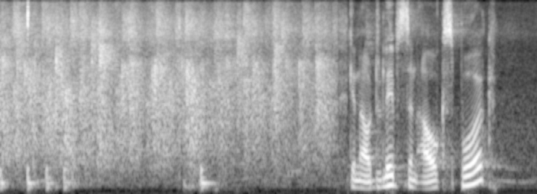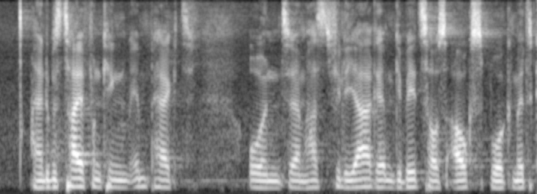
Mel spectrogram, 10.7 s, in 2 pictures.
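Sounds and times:
audience applause: 0.0s - 3.4s
speech: 3.5s - 5.0s, 5.7s - 10.7s.

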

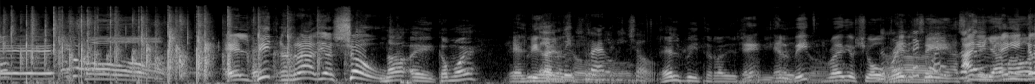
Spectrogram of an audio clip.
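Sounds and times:
applause: 0.0s - 3.5s
speech: 2.3s - 10.3s.

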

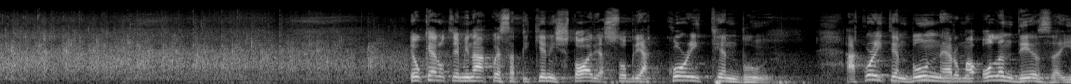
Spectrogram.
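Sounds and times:
crowd clapping: 0.0s - 4.7s
speech: 4.1s - 7.8s, 8.5s - 10.7s.

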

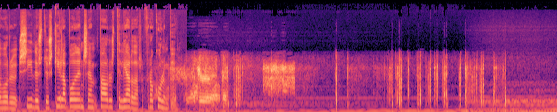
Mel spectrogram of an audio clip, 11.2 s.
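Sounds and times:
speech: 0.0s - 4.8s
steady low electrical hum: 0.0s - 11.0s
garbled band-limited radio voice: 3.0s - 6.0s
radio hiss and irregular crackles: 3.0s - 10.2s.

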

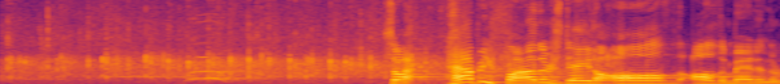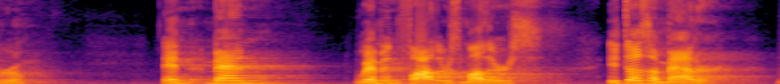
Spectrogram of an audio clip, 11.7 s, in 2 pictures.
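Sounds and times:
round of applause: 0.0s - 3.6s
speech: 2.9s - 6.1s, 7.1s - 11.6s.

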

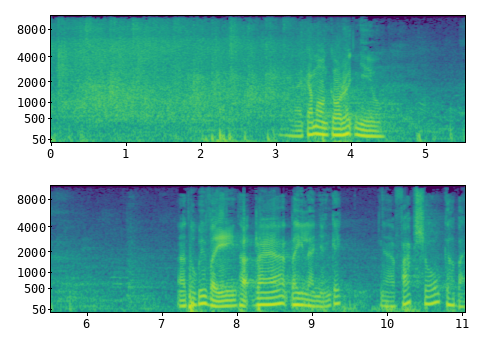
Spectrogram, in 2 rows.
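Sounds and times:
audience applause: 0.0s - 3.8s
speech: 3.3s - 4.5s, 7.2s - 11.0s.

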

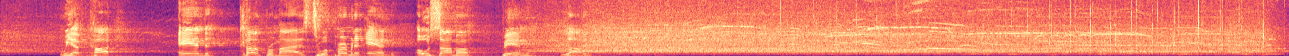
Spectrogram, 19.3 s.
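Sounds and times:
large crowd applauding: 0.0s - 1.0s, 8.1s - 19.3s
speech: 0.9s - 1.9s, 2.6s - 9.0s.

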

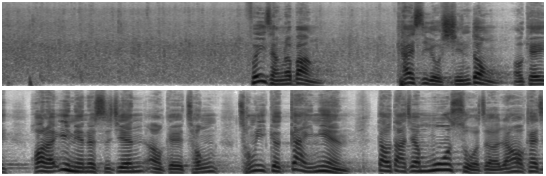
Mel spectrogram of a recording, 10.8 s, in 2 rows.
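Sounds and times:
audience applause: 0.0s - 4.6s
speech: 2.5s - 3.3s, 4.0s - 10.8s.

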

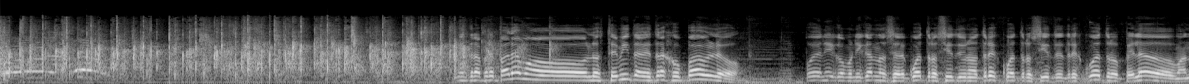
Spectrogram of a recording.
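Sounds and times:
crowd cheering: 0.0s - 5.3s
audience applause: 0.0s - 5.6s
speech: 4.6s - 11.8s.

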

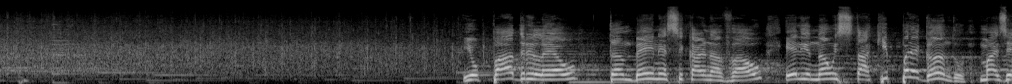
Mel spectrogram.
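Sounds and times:
loud round of applause: 0.0s - 5.0s
speech: 4.6s - 10.1s.

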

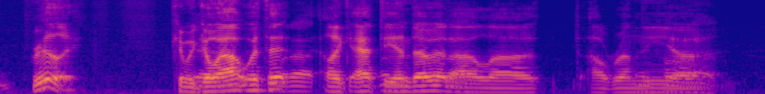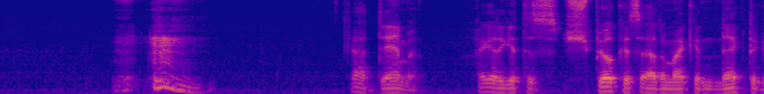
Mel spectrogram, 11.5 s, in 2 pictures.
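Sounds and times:
speech: 0.2s - 0.6s, 1.3s - 5.4s, 6.6s - 7.3s, 8.4s - 11.4s
man clearing throat: 6.6s - 7.4s.

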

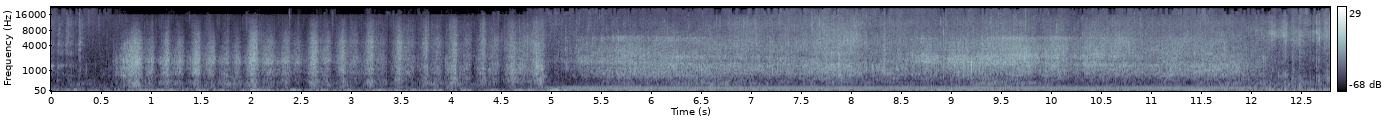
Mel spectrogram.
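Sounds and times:
hair brushing: 0.9s - 12.7s
shampooing hair: 3.6s - 12.7s.

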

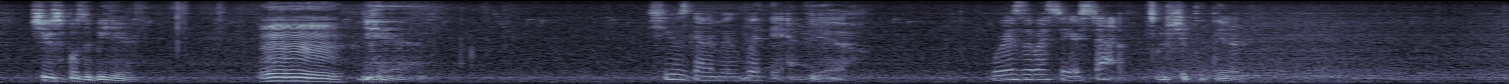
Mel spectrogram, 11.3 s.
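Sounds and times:
speech: 0.2s - 1.2s, 1.9s - 3.3s, 5.0s - 6.5s, 7.4s - 9.5s
loud garbage truck passing outside: 8.5s - 11.2s.

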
